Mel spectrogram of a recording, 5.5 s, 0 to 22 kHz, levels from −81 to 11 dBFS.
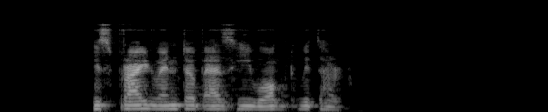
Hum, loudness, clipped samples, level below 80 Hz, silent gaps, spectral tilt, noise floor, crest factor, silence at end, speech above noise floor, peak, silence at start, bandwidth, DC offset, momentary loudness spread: none; -28 LUFS; under 0.1%; -68 dBFS; none; -4 dB/octave; under -90 dBFS; 26 dB; 2.1 s; over 61 dB; -6 dBFS; 0.95 s; 9.6 kHz; under 0.1%; 18 LU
